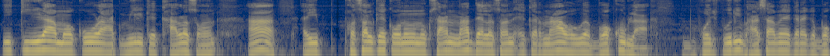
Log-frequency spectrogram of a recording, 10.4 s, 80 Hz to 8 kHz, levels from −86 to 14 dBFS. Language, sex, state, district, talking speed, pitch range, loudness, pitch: Bhojpuri, male, Bihar, Gopalganj, 140 wpm, 110-125 Hz, -18 LUFS, 120 Hz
